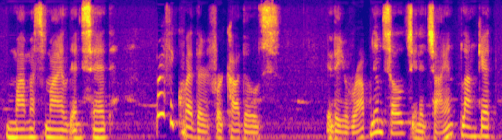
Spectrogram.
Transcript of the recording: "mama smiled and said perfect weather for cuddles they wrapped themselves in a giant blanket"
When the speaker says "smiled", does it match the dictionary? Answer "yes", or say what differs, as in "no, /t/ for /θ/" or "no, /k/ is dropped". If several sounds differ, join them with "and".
yes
